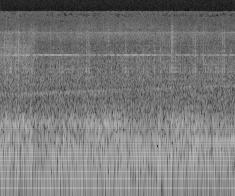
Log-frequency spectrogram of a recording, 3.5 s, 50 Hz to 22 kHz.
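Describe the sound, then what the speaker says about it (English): Twin jet engines of a Phenom 300 at takeoff power during the takeoff roll make a steady, loud, dense roar and rumble heard from inside the aircraft, continuous and unbroken throughout. "Check takeoff thrust. Takeoff power is set, ATR is green."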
